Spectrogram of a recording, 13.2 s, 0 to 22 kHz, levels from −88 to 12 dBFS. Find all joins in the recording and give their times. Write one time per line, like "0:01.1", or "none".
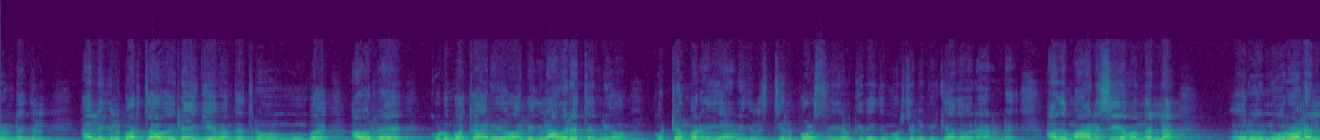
none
